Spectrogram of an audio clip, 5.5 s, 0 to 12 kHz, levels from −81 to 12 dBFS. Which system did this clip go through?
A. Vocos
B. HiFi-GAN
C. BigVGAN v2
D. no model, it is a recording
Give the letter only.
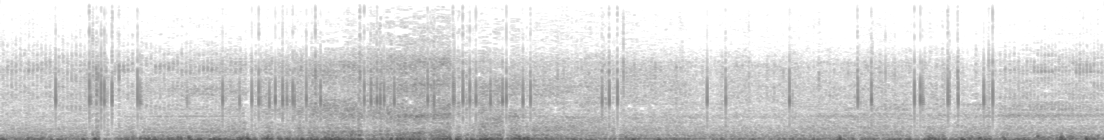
D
